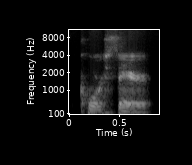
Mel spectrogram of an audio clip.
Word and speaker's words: corsair: have all the information the word is Corsair that is the only pronunciation it is a noun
